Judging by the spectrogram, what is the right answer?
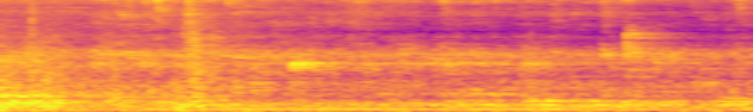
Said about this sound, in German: Was plätschert denn hier? Ich weiß nicht. Die Heizung? Oder draußen? Nee, das, wird noch, das hört sich noch ein Weltuntergang an.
